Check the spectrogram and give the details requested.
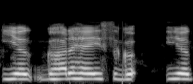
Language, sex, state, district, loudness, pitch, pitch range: Hindi, male, Bihar, Begusarai, -13 LUFS, 250 Hz, 245-255 Hz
